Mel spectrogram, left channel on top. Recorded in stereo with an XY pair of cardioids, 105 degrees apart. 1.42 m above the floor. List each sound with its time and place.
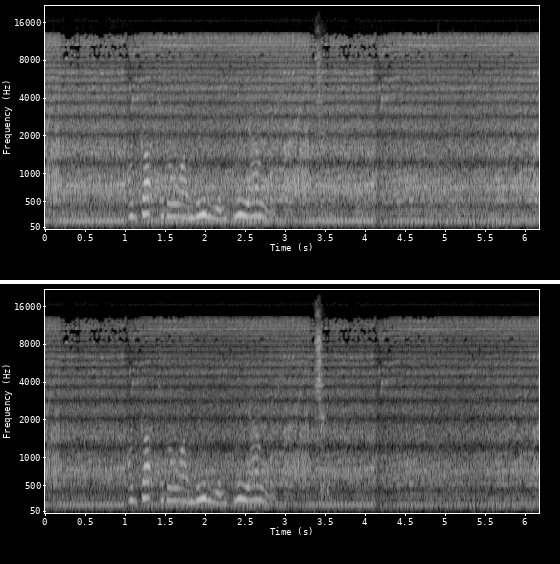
0.0 s a drone: 30° left
1.0 s a woman speaking: 20° left
3.4 s a sneeze: 55° right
